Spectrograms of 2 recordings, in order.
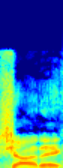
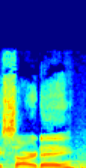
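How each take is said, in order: First: The name is said without an R sound. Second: The name is said with an R sound. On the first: This is how the name is said where the interviewer grew up. "I say Sade because I grew up in Ventura" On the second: This is how the interviewer heard the guest say it. "Is there an R in there?"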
